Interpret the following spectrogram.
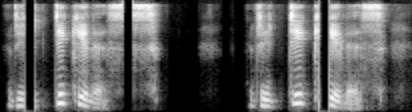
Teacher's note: And you see that I'm stressing on the second syllable.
